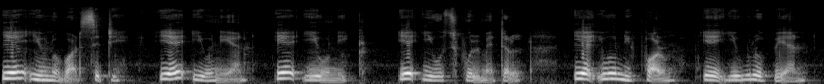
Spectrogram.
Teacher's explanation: সবগুলোই কিন্তু শুরু হয়েছে ভাওয়েল দিয়ে, কিন্তু উচ্চারণ হচ্ছে কনসোনান্ট সাউন্ড ইউ এর মতো, সেহেতু এই ওয়ার্ডগুলোর পূর্বে এ বসেছে।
